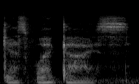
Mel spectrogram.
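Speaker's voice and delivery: hushed teasing whisper; soft conspiratorial tease to viewers. Real, not acted. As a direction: tease the secret quietly. Teasing viewers before big news.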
